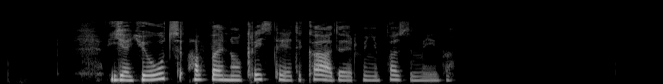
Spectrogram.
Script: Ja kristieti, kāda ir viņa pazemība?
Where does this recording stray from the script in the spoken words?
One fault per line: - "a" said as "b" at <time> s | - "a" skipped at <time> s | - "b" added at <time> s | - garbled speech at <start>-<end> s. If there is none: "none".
- "jūds apvaino" added at 1.4 s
